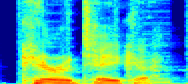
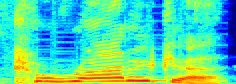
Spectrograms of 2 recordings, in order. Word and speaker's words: Karateka: sell my first game karateka what karateka it's karotika how do you not know how your own game is oh oh boy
